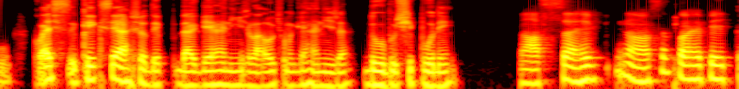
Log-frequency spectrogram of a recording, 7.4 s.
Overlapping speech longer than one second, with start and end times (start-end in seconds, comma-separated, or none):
none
